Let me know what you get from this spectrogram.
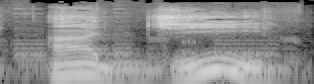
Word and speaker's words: Addyi: existe uma droga chamada ADI é meio a pronúncia é assim mas escreve A D D Y I que é uma pílulazinha rosa por incrível que pareça que é ah, um.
